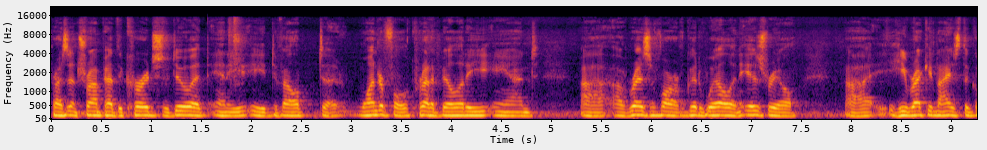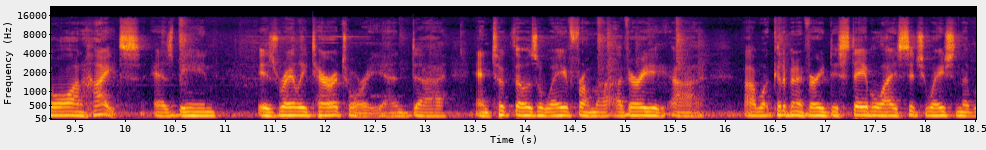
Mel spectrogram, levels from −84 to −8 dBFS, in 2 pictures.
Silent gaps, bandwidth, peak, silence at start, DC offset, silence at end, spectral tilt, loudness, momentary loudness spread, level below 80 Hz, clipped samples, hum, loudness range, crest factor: none; 15.5 kHz; -4 dBFS; 0 s; under 0.1%; 0 s; -4.5 dB/octave; -19 LUFS; 10 LU; -58 dBFS; under 0.1%; none; 2 LU; 16 dB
